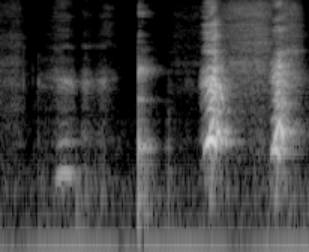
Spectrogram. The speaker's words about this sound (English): I burped in my hand, all right? He did do that. He ate the burp.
